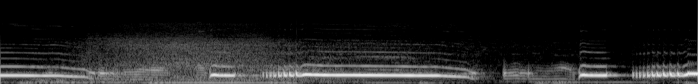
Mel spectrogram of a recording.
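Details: Long sustained pelung coo of a puter dove, a steady full tone held for nearly two seconds before sliding down, then a pause and fresh rolling, throbbing coo notes starting again.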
